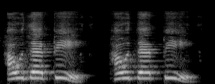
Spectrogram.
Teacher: combining the D and TH together and keeping the TH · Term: vibrated TH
